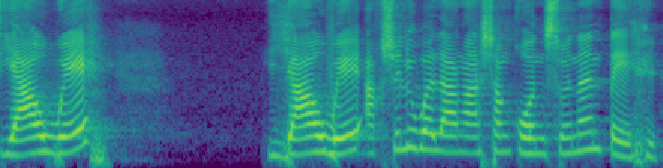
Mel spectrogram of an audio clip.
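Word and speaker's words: Yahweh: para mabigkas yan kasi pagka walang vowels yan puro hinga lang ganon par p ganon mo siya babasahin eh so para mabigkas ng tao yahwe nilagyan nila ng a ng e and the very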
